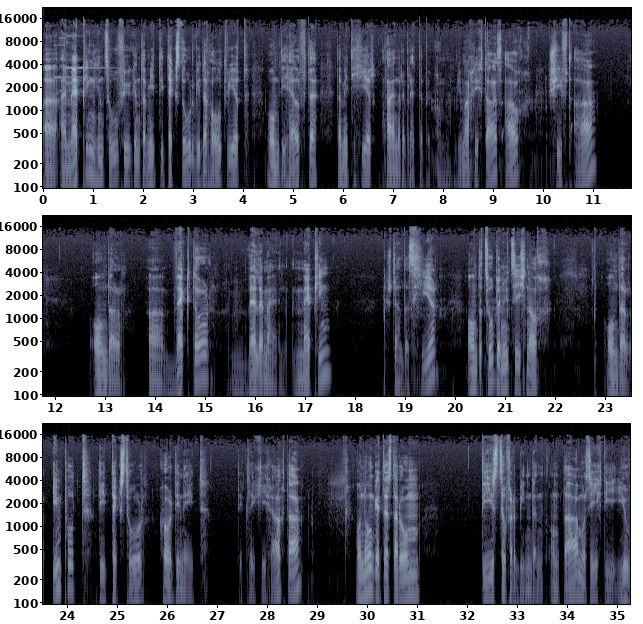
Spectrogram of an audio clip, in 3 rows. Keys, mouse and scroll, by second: 9.5 shift+a, 21.6 shift+a, 34.9 click.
